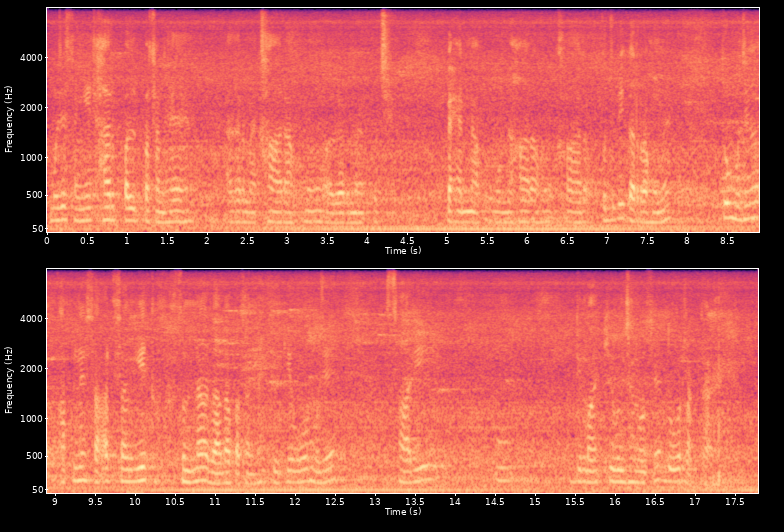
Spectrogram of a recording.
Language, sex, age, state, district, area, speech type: Urdu, male, 18-30, Delhi, East Delhi, urban, spontaneous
